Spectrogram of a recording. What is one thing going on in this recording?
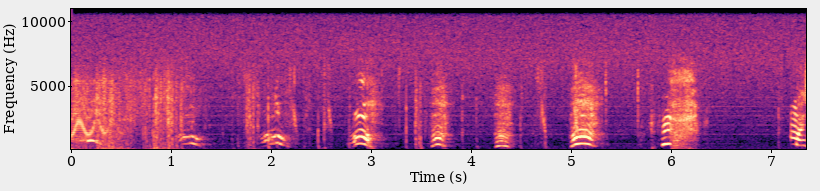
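A man speaks in a deep, gravelly cartoon voice with animation.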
